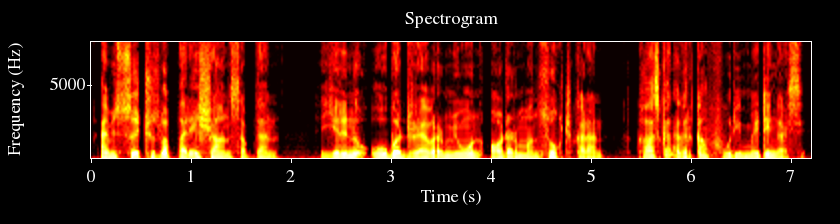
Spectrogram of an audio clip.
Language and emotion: Kashmiri, angry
